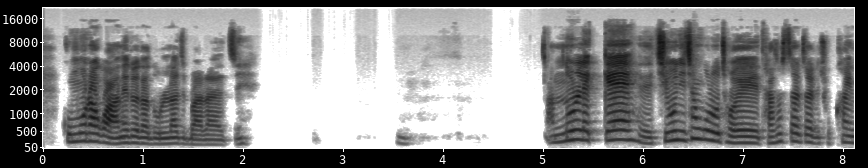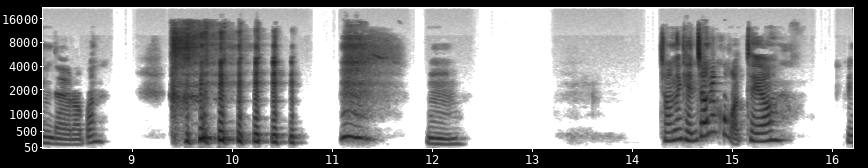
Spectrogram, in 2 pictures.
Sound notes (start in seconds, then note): 11.1 deep sigh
